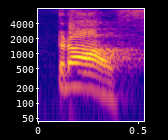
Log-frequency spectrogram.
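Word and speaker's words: trough: देखिए इसका actual pronunciation क्या होता है, टॉफ, ट्रॉफ, फ टाइप से। जैसे कफ होता है ना, कफ, रफ, टफ, तो वहां पे हम क्या देखते हैं, फ ध्वनि निकलता है।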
